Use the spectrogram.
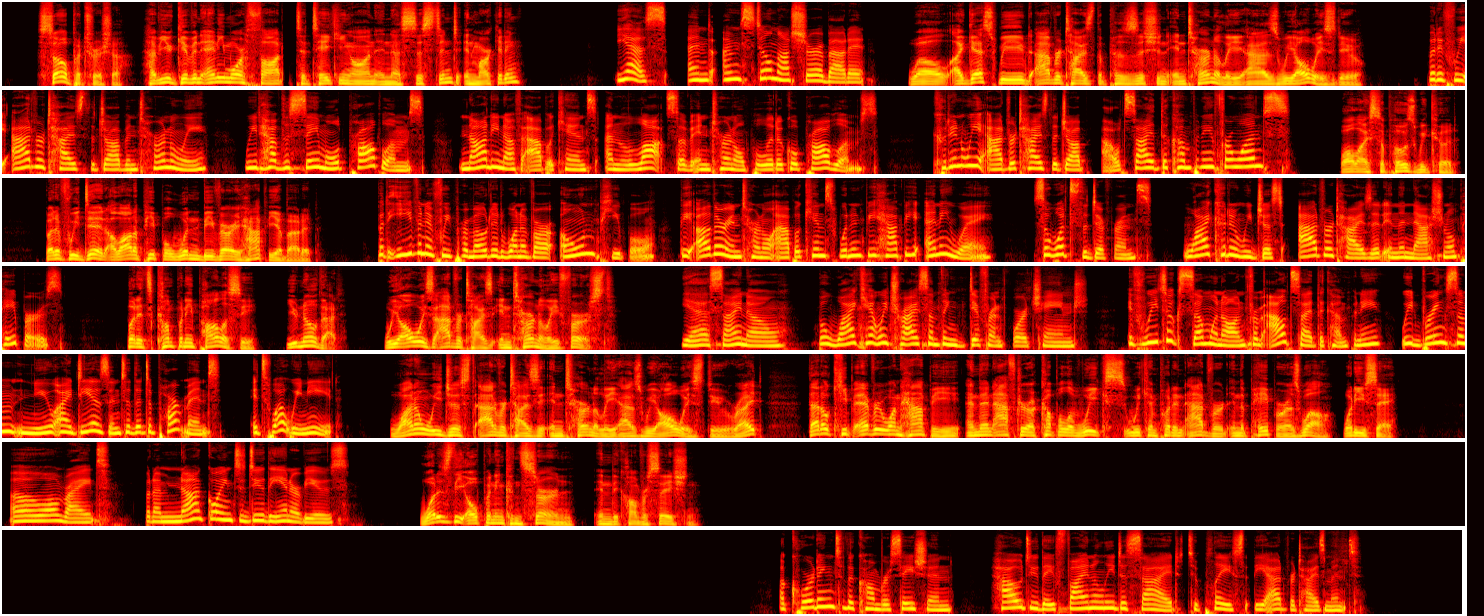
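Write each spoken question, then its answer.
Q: What is the opening concern in the conversation?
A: Whether to take on an assistant in marketing

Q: According to the conversation, how do they finally decide to place the advertisement?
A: Internally first, then in the paper after a couple of weeks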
